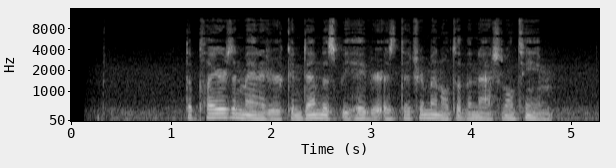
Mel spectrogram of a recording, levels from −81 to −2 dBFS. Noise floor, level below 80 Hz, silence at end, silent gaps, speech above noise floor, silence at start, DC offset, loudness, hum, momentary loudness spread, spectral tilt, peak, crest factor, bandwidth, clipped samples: -51 dBFS; -48 dBFS; 0 s; none; 22 dB; 0.3 s; under 0.1%; -29 LUFS; none; 10 LU; -5.5 dB/octave; -14 dBFS; 16 dB; 11.5 kHz; under 0.1%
